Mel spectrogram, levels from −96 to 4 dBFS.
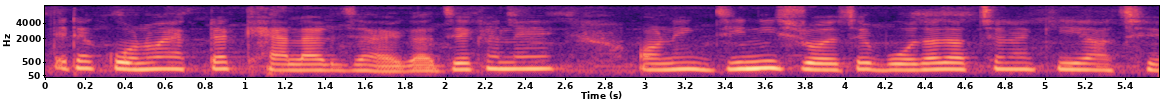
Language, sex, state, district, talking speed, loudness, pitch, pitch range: Bengali, female, Odisha, Khordha, 160 wpm, -15 LUFS, 235 Hz, 215-245 Hz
